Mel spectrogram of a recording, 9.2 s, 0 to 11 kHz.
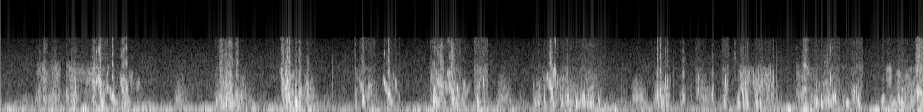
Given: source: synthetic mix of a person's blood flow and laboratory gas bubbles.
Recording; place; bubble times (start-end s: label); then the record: Doppler ultrasound of blood flow; subclavian vein
0.34-0.61 s: bubbles
0.64-1.40 s: bubbles
2.14-2.45 s: bubbles
2.79-3.15 s: bubbles
3.54-3.75 s: bubbles
3.82-4.00 s: bubbles
4.28-4.70 s: bubbles
4.73-4.88 s: bubbles
5.32-6.03 s: bubbles
6.53-6.71 s: bubbles
6.79-6.86 s: bubbles
6.95-7.05 s: bubbles
7.09-7.15 s: bubbles
7.21-7.29 s: bubbles
7.33-7.74 s: bubbles
7.95-8.62 s: bubbles
8.79-9.24 s: bubbles
From the record:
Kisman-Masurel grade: 342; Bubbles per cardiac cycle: rolling drumbeat, 9 or more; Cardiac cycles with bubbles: 100%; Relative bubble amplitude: moderate (0.250 to 0.450); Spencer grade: 3 (all of the cardiac periods contain showers or single bubble signals, but not dominating or overriding the cardiac motion signals); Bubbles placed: anywhere in the cardiac cycle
